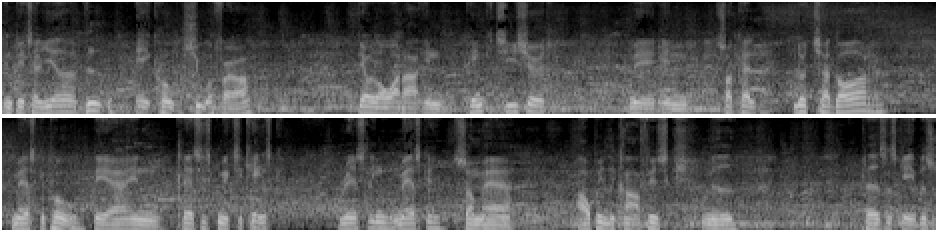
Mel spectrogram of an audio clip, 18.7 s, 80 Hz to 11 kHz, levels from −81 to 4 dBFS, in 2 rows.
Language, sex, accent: Danish, male, native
